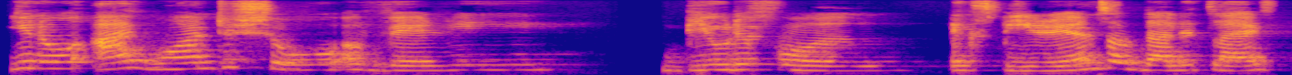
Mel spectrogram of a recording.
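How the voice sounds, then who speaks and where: A woman artist being interviewed, speaking in a thoughtful, measured way and often hedging. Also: medium pitch, echoey room, poor audio. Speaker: artist guest. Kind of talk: reflective interview conversation.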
